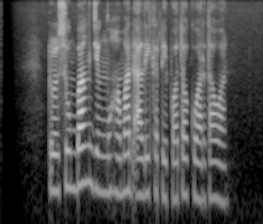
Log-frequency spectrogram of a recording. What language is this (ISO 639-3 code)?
sun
